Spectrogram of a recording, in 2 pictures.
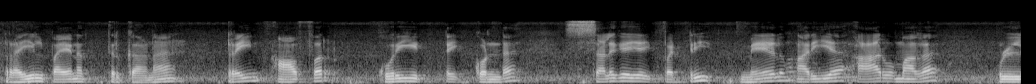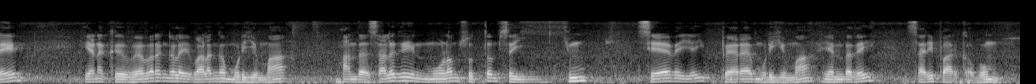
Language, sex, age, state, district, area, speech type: Tamil, male, 60+, Tamil Nadu, Tiruchirappalli, rural, read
